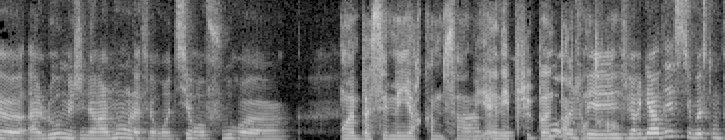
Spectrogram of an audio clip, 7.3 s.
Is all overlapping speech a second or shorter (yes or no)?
no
